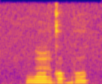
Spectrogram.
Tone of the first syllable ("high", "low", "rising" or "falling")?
high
